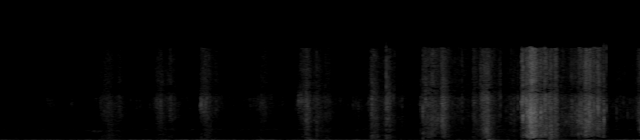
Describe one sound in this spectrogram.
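Bare feet rustle and crunch on dry leaves.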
